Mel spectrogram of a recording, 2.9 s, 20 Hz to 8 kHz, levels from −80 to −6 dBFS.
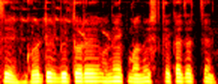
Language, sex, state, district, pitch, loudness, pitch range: Bengali, male, Assam, Hailakandi, 130 Hz, -16 LUFS, 120-135 Hz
